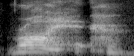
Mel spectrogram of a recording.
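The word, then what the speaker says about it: Ryatt: Okay, it's Riot with a Y and an A and a TT. Riot. It's like Ryan, but he likes TTs.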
